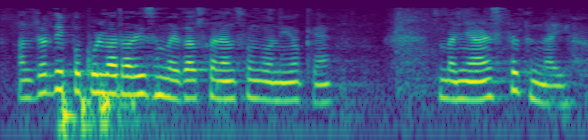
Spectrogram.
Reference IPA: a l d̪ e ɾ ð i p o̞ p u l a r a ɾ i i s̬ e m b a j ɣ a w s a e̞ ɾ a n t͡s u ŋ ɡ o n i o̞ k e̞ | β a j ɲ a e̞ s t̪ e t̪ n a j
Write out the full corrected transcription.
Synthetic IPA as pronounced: a l d̪ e ɾ ð i p o̞ p u l a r a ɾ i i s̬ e m b a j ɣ a w s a e̞ ɾ a n t͡s u ŋ ɡ o n i o̞ k e̞ | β a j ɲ a e̞ s t̪ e t̪ n a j

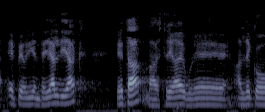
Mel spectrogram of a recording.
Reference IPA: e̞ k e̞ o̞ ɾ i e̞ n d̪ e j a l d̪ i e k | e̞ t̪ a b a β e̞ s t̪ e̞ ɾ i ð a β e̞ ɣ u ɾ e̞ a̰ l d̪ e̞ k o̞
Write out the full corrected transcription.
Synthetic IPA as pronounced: e̞ p e̞ o̞ ɾ i e̞ n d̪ e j a l d̪ i a k | e̞ t̪ a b a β e̞ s t̪ e̞ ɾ i ɣ a β e̞ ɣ u ɾ e̞ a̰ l d̪ e̞ k o̞

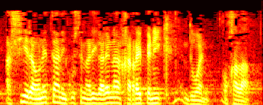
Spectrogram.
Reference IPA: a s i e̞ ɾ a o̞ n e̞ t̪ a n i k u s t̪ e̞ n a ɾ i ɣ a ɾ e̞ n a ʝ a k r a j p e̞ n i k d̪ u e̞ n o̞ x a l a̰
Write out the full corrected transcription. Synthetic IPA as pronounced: a s i e̞ ɾ a o̞ n e̞ t̪ a n i k u s t̪ e̞ n a ɾ i ɣ a ɾ e̞ n a ʝ a r a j p e̞ n i k d̪ u e̞ n o̞ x a l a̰

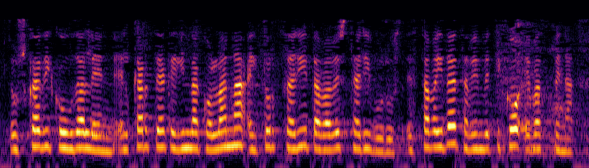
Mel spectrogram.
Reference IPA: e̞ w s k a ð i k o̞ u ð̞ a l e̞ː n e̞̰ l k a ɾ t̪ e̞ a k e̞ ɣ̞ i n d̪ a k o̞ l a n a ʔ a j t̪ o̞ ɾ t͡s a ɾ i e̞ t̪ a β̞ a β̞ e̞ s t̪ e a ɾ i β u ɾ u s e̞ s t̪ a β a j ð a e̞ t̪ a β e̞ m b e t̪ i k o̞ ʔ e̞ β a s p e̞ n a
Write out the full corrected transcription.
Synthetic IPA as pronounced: e̞ w s k a ð i k o̞ u ð̞ a l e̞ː n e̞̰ l k a ɾ t̪ e̞ a k e̞ ɣ̞ i n d̪ a k o̞ l a n a ʔ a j t̪ o̞ ɾ t͡s a ɾ i e̞ t̪ a β̞ a β̞ e̞ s t̪ e a ɾ i β u ɾ u s e̞ s t̪ a β a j ð a e̞ t̪ a β e̞ m b e t̪ i k o̞ ʔ e̞ β a s p e̞ n a

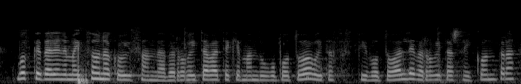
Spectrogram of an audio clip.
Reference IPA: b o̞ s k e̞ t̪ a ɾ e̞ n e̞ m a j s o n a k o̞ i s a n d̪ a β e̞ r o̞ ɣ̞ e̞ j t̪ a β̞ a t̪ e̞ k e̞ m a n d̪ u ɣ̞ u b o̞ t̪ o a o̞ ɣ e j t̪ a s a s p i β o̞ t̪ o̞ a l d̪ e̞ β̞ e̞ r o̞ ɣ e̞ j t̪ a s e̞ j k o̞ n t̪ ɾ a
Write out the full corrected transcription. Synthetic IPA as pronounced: b o̞ s k e̞ t̪ a ɾ e̞ n e̞ m a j t͡s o n a k o̞ i s a n d̪ a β e̞ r o̞ ɣ̞ e̞ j t̪ a β̞ a t̪ e̞ k e̞ m a n d̪ u ɣ̞ u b o̞ t̪ o a o̞ ɣ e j t̪ a s a s p i β o̞ t̪ o̞ a l d̪ e̞ β̞ e̞ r o̞ ɣ e̞ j t̪ a s e̞ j k o̞ n t̪ ɾ a

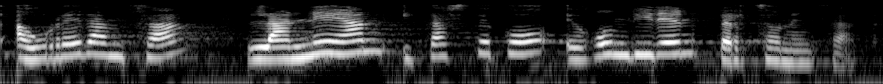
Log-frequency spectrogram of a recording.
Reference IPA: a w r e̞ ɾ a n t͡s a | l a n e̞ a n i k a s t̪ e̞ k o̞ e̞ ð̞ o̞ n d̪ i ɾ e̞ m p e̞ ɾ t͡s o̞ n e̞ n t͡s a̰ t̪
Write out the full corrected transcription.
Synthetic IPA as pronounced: a w r e̞ ɾ a n t͡s a | l a n e̞ a n i k a s t̪ e̞ k o̞ e̞ ɣ̞ o̞ n d̪ i ɾ e̞ m p e̞ ɾ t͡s o̞ n e̞ n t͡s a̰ t̪

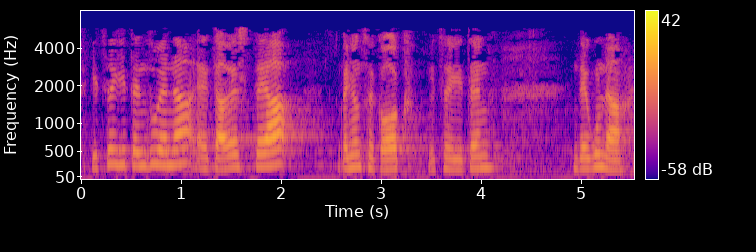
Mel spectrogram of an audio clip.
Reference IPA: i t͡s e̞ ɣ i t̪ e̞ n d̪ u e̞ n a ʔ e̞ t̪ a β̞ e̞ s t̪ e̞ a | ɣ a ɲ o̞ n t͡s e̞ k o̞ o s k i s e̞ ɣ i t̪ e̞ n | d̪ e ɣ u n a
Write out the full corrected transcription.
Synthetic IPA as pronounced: i t͡s e̞ ɣ i t̪ e̞ n d̪ u e̞ n a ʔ e̞ t̪ a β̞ e̞ s t̪ e̞ a | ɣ a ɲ o̞ n t͡s e̞ k o̞ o k i t͡s e̞ ɣ i t̪ e̞ n | d̪ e ɣ u n a

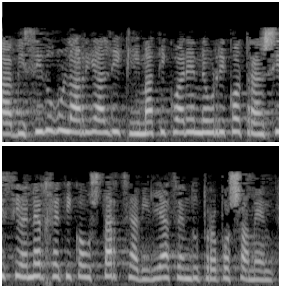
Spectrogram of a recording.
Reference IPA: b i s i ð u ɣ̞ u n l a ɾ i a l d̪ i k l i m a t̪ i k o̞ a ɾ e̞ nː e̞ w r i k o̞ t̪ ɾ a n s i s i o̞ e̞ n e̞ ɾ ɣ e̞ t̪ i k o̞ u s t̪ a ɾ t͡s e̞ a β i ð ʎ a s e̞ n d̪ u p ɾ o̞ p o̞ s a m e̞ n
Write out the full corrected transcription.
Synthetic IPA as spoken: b i s i ð u ɣ̞ u n l a r i a l d̪ i k l i m a t̪ i k o̞ a ɾ e̞ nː e̞ w r i k o̞ t̪ ɾ a n s i s i o̞ e̞ n e̞ ɾ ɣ e̞ t̪ i k o̞ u s t̪ a ɾ t͡s e̞ a β i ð ʎ a t͡s e̞ n d̪ u p ɾ o̞ p o̞ s a m e̞ n

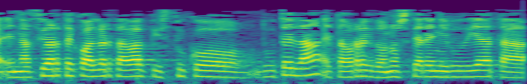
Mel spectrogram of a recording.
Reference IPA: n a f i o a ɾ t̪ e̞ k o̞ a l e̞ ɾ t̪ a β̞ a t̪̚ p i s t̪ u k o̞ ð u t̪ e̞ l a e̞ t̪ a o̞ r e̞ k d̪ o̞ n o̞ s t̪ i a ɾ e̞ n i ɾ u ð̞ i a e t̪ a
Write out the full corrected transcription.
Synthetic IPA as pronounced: n a s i o a ɾ t̪ e̞ k o̞ a l e̞ ɾ t̪ a β̞ a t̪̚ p i s t̪ u k o̞ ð u t̪ e̞ l a e̞ t̪ a o̞ r e̞ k d̪ o̞ n o̞ s t̪ i a ɾ e̞ n i ɾ u ð̞ i a e t̪ a

